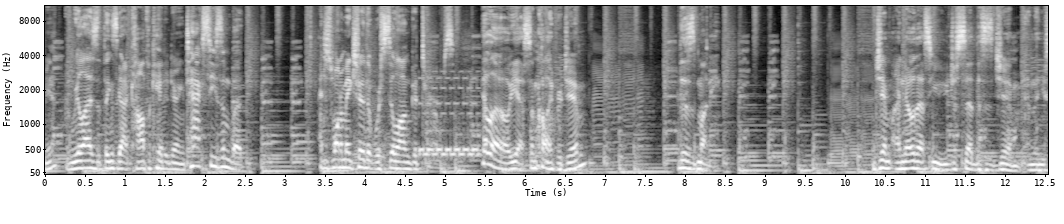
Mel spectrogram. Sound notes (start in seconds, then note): 4.6 phone rings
